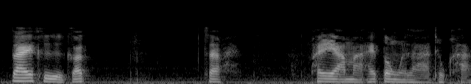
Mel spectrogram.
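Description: MP3 compression throughout this speech clip: the treble stops at about 5.8 kHz and weak bands flicker, sounding watery, likely from a starved, very low bitrate encode.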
